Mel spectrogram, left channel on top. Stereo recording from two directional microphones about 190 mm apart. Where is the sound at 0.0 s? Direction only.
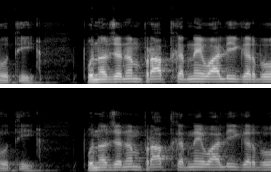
40° left (ahead or behind).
